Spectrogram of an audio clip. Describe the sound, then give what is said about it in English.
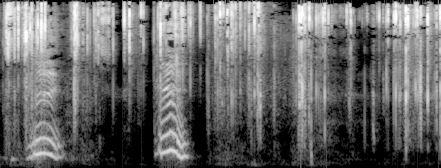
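Tight shrink-wrap plastic crinkles and crackles as it is pulled off an Amazon Fire Stick package, in irregular bursts with brief voiced sounds mixed in. “I'm trying to get into the packaging for this Fire Stick. It's really closely shrink-wrapped.”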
